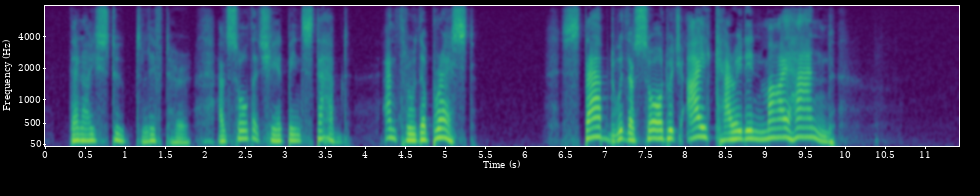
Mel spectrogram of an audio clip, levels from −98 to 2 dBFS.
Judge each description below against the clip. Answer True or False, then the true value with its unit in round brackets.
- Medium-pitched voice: True (145 Hz)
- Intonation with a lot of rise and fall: True (6.0 semitones)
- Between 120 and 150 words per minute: True (140 wpm)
